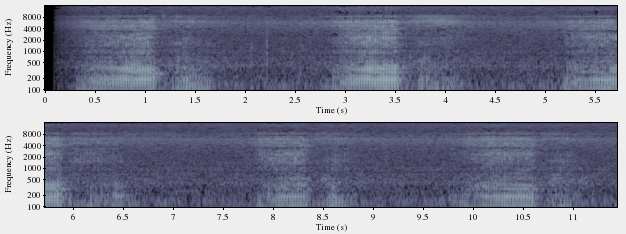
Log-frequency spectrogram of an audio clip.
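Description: A sleeping Bloodhound snores in deep, rumbling breaths about every two and a half seconds.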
